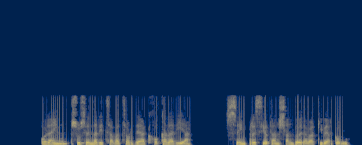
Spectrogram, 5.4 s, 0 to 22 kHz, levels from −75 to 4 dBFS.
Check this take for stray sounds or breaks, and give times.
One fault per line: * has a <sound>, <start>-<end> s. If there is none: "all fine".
all fine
